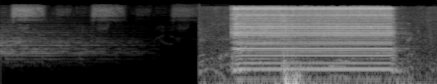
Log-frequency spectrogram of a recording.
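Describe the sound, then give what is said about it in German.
A rescue alarm horn at the heliport in Zermatt, sounded when a person must be rescued by helicopter, blares in one long, steady, loud blast with a dull, buzzing tone lasting about a second and a half, after a short pause following some quieter voices. “Der dumpfe Ton kehrt man auf dem Heliport zu Zermatt, wenn es irgendwo eine Person mit dem Helikopter zu retten gibt.”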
